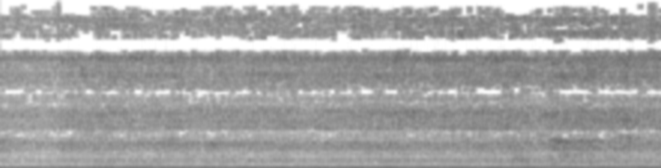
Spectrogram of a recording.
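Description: Packing machinery running with a loud, steady low electric hum that does not change.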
